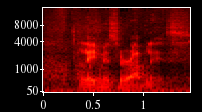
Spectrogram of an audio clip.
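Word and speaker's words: Les Misérables: Les Miserables.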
